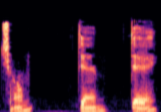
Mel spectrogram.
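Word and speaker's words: chom den de (བཅོམ་ལྡན་འདས): The equivalent Tibetan term chom, it's pronounced chom den de.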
